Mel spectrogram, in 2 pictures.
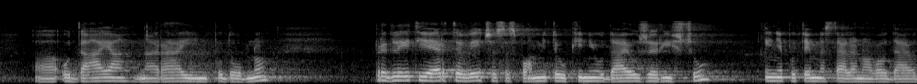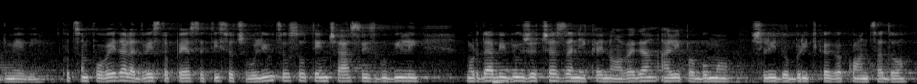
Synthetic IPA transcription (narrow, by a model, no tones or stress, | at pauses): ʔɔd̪aːjanaɾaːjiinpɔd̪oːbnɔ | pɾɛd̪leːt̪iɛɛɾt̪eʋet͡ʃɛsɛspɔ̰mnit̪ɛukiniɔd̪aːjɔwʒaɾiʃt͡ʃu | injɛpɔt̪eːmnast̪aːlanɔːʋaɔd̪aːjaɔd̪meːʋikɔt̪səmpɔʋeːd̪alad̪ʋeːst̪ɔped̪ɛsət̪ːisɔt͡ʃʋɔliwt̪sɛwsɔwt̪emt͡ʃasuizɡubiːli | mɔɾd̪abibiwʒɛt͡ʃas̬zaneːkajnɔːʋɛɡaʔa̰lipabomɔʃlid̪ɔbɾit̪kɛɡakɔnsad̪ɔ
